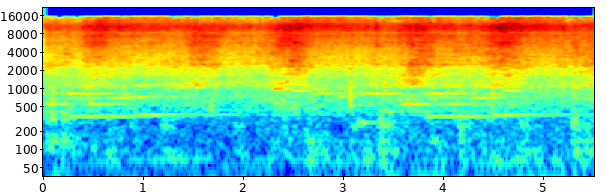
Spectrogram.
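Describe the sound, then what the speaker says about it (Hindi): Cumin seeds and green chilies fry in a pan with a steady, continuous sizzle and hiss, broad and even throughout with faint stirring, no talk over it. "तो अच्छे से भून लेंगे और साथ में हरी मिर्च भी शामिल कर देंगे।"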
